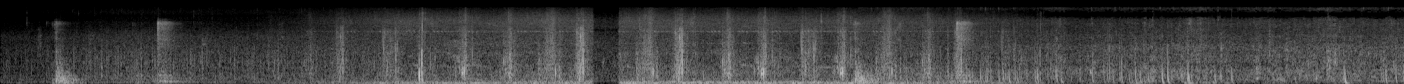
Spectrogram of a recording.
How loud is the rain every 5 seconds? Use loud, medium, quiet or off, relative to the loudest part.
medium, medium, loud.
